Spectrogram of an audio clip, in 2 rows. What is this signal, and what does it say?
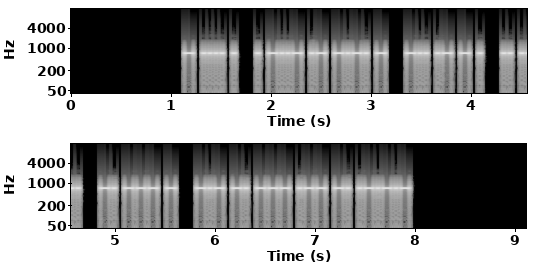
Morse code, heard as a keyed tone, about 38 wpm, 700 Hz. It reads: THE EXACT DATE IS NOT KNOWN.
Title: Sentences from Top 1300 Words 40wpm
